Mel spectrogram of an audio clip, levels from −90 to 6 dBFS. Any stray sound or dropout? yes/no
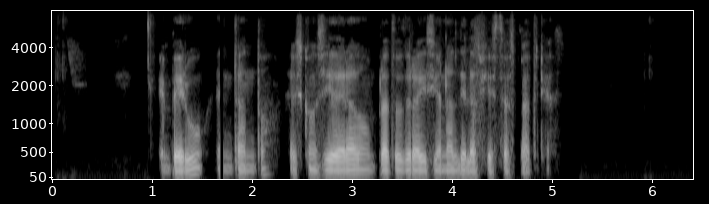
yes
